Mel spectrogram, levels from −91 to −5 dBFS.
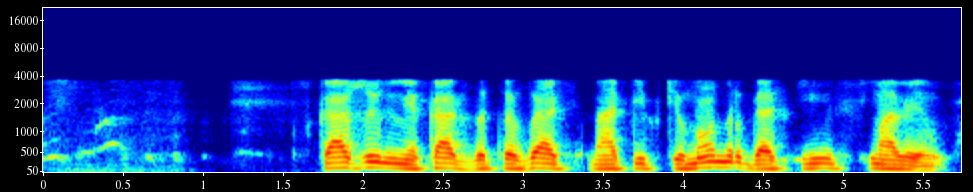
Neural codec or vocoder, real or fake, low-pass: autoencoder, 48 kHz, 32 numbers a frame, DAC-VAE, trained on Japanese speech; fake; 3.6 kHz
